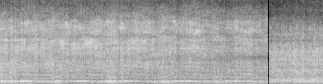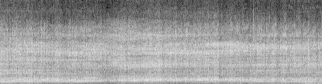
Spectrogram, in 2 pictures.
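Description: Small motors and gearing of model trams on a garden railway, running along the track with a steady whine over wheel-on-rail noise. The whine wavers at first and changes abruptly about five seconds in, when a second tram is heard.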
